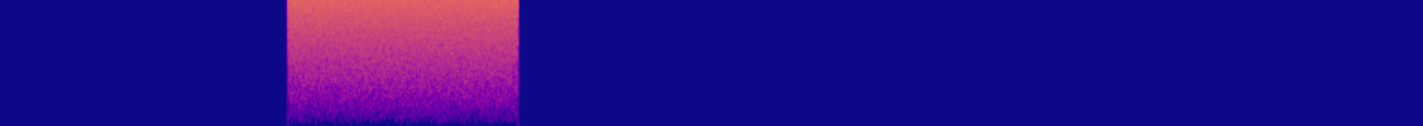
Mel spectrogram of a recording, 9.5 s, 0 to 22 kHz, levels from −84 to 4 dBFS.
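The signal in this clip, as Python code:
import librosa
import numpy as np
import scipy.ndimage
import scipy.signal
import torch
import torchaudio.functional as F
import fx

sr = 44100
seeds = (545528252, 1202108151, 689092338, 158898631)

y = fx.noise_colour(sr, seeds[0], length_s=1.53, colour='violet', level_db=-16.5)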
